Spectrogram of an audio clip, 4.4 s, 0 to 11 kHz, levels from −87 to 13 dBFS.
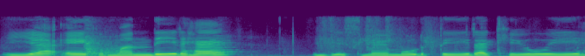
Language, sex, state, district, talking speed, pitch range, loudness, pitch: Hindi, female, Uttar Pradesh, Lucknow, 125 wpm, 225-245 Hz, -15 LUFS, 240 Hz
